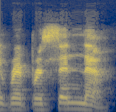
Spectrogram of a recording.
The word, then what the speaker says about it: representative: We omit the letter T and we say representative.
